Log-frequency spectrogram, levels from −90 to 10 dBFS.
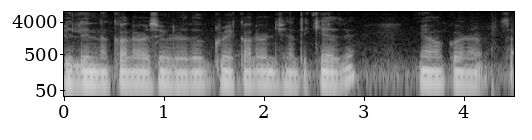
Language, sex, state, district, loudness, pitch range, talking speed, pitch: Nagamese, male, Nagaland, Dimapur, -18 LUFS, 80-90 Hz, 160 wpm, 85 Hz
